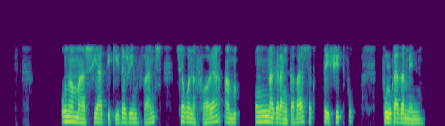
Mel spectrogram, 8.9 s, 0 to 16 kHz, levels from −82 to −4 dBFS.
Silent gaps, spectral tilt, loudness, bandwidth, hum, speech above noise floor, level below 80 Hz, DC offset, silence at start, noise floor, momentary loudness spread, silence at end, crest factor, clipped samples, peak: 3.47-3.53 s, 4.81-5.09 s, 6.33-6.44 s, 7.11-7.21 s, 7.53-7.63 s; -11.5 dB/octave; -18 LUFS; 4.3 kHz; none; over 73 dB; -54 dBFS; under 0.1%; 1.25 s; under -90 dBFS; 15 LU; 0.45 s; 18 dB; under 0.1%; -2 dBFS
